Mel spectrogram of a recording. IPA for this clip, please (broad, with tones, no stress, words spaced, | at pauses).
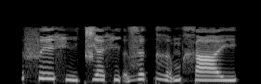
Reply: fe˧ xi̤˨˩t͡ɕɛ˧xḭ˧˨ə̯ zə˦˥t̚ ɣə̰˧˥mxa˧j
